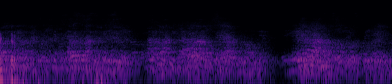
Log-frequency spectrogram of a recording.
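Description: A man speaks steadily through a microphone in a slightly echoing room.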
